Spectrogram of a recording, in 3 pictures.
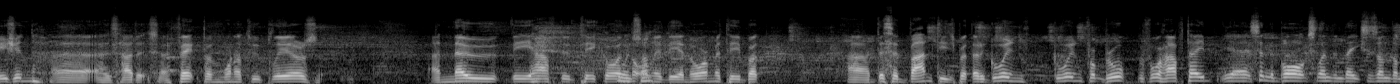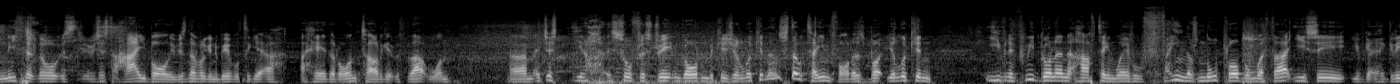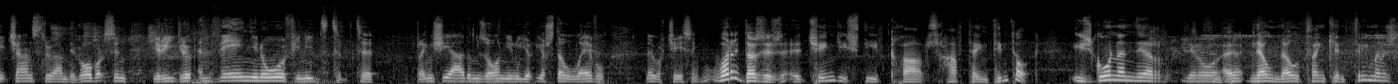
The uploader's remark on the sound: live from Scotland HQ at Drygate Brewery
